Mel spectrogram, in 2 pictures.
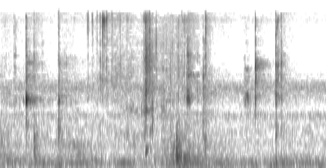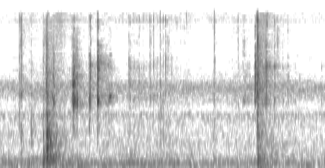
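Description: A metal blade carves slices off the edges of a palm-sized, solid pink and orange bar of soap held in the hand. Quiet, crisp scraping and short bright cutting clicks come in irregular bursts, with brief shaving sounds between cuts over a low, soft background.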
